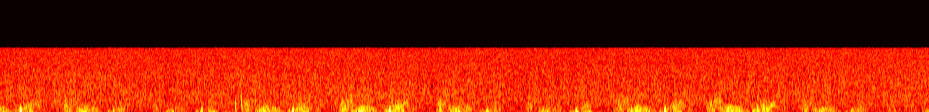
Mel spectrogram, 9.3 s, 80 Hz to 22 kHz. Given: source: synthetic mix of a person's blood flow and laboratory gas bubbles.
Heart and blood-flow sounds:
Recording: Doppler ultrasound of blood flow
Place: precordium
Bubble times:
2.33-2.46 s: bubbles
From the record:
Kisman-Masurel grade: 111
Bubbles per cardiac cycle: 1 to 2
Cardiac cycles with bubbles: 1 to 10%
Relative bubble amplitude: barely perceptible (0.100 to 0.250)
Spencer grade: 1 (occasional bubble signal discernible with the cardiac motion signal, with majority of cardiac periods free of bubbles)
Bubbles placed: anywhere in the cardiac cycle

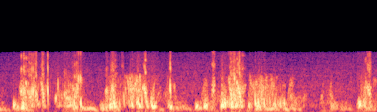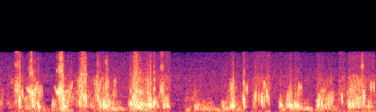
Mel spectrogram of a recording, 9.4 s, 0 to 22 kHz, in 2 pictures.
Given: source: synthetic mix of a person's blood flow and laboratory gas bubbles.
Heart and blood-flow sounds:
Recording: Doppler ultrasound of blood flow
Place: precordium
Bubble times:
0.25-0.65 s: bubbles
0.68-1.07 s: bubbles
1.32-2.00 s: bubbles
2.10-2.23 s: bubbles
2.65-2.72 s: bubbles
2.75-3.59 s: bubbles
4.47-4.73 s: bubbles
4.83-5.27 s: bubbles
5.41-6.19 s: bubbles
6.32-6.87 s: bubbles
7.58-7.70 s: bubbles
7.73-7.84 s: bubbles
7.87-8.12 s: bubbles
8.20-8.51 s: bubbles
8.66-8.92 s: bubbles
8.96-9.42 s: bubbles
From the record:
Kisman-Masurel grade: 333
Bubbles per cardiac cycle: rolling drumbeat, 9 or more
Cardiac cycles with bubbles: 50 to 99%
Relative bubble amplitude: loud (0.450 to 0.775)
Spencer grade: 3 (all of the cardiac periods contain showers or single bubble signals, but not dominating or overriding the cardiac motion signals)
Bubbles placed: anywhere in the cardiac cycle

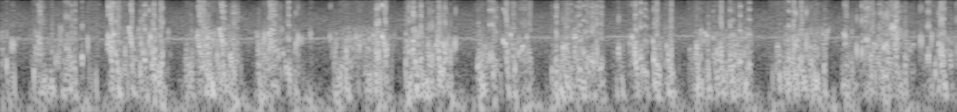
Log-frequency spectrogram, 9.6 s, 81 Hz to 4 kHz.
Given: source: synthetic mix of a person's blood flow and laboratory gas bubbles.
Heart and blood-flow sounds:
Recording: Doppler ultrasound of blood flow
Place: precordium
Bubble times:
0.00-0.20 s: bubbles
0.30-1.01 s: bubbles
1.04-1.72 s: bubbles
1.82-2.47 s: bubbles
2.53-3.05 s: bubbles
3.08-3.13 s: bubbles
3.28-3.94 s: bubbles
4.02-4.62 s: bubbles
4.74-5.36 s: bubbles
5.48-6.07 s: bubbles
6.12-6.79 s: bubbles
6.88-7.54 s: bubbles
7.69-8.31 s: bubbles
8.39-9.58 s: bubbles
From the record:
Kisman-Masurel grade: 444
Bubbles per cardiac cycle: continuous sound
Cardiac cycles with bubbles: 100%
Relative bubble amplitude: maximal (0.775 to 0.999)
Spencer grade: 4 (maximum detectable bubble signal sounding continuously throughout systole and diastole of every cardiac period, and overriding the amplitude of the normal cardiac signals)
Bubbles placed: anywhere in the cardiac cycle

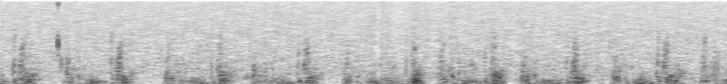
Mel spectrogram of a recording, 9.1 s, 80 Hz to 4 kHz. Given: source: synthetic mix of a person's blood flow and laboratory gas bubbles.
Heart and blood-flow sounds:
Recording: Doppler ultrasound of blood flow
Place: precordium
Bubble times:
0.69-0.80 s: bubbles
From the record:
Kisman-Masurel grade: 123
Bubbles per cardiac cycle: 1 to 2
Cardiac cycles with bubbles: 10 to 50%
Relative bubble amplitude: loud (0.450 to 0.775)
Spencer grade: 2 (many but less than half of the cardiac periods contain bubble signals, singularly or in groups)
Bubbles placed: only in the low amplitude regions of the cardiac cycle

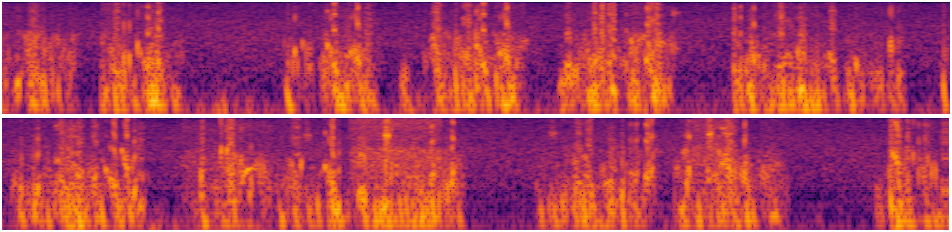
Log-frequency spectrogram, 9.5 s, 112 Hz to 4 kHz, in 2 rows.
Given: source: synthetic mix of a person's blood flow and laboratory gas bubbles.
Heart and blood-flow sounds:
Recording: Doppler ultrasound of blood flow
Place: subclavian vein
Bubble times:
0.00-0.42 s: bubbles
0.52-0.94 s: bubbles
1.41-1.91 s: bubbles
2.00-2.09 s: bubbles
2.12-2.65 s: bubbles
2.78-3.41 s: bubbles
3.65-4.55 s: bubbles
4.70-5.50 s: bubbles
5.65-7.09 s: bubbles
7.42-8.06 s: bubbles
8.10-8.71 s: bubbles
9.10-9.48 s: bubbles
From the record:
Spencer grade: 4 (maximum detectable bubble signal sounding continuously throughout systole and diastole of every cardiac period, and overriding the amplitude of the normal cardiac signals)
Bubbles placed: anywhere in the cardiac cycle

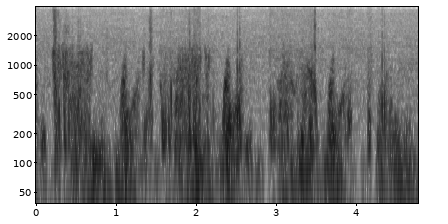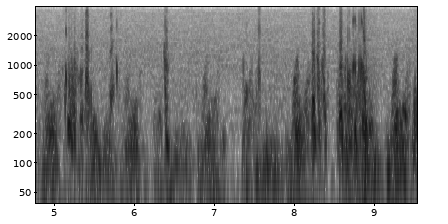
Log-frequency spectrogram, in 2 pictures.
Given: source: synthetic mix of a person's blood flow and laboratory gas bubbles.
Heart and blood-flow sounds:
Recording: Doppler ultrasound of blood flow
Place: precordium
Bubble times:
0.19-0.70 s: bubbles
1.31-1.46 s: bubbles
1.53-2.24 s: bubbles
2.48-2.59 s: bubbles
2.90-3.54 s: bubbles
3.87-3.96 s: bubbles
4.13-4.21 s: bubbles
4.26-4.39 s: bubbles
5.09-5.49 s: bubbles
5.68-5.81 s: bubbles
6.36-6.46 s: bubbles
7.34-7.42 s: bubbles
7.54-7.58 s: bubbles
8.20-8.43 s: bubbles
8.53-9.03 s: bubbles
9.47-9.55 s: bubbles
From the record:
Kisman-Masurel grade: 242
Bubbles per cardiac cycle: several, 3 to 8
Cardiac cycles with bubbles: 100%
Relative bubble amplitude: moderate (0.250 to 0.450)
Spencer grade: 3 (all of the cardiac periods contain showers or single bubble signals, but not dominating or overriding the cardiac motion signals)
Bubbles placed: only in the low amplitude regions of the cardiac cycle

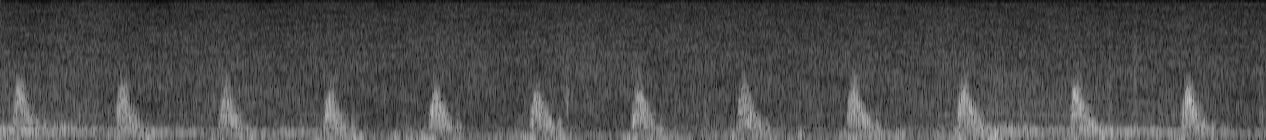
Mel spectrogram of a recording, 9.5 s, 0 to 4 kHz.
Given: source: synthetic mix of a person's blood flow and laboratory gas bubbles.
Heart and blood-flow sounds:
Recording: Doppler ultrasound of blood flow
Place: subclavian vein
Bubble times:
no bubbles
From the record:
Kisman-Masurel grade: 000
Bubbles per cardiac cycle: 0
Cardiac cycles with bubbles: 0%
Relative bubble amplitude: no bubbles discernible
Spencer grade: 0 (complete lack of bubble signals)

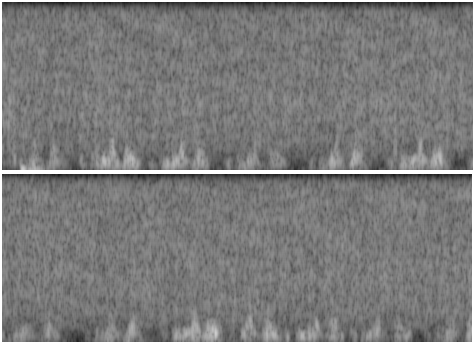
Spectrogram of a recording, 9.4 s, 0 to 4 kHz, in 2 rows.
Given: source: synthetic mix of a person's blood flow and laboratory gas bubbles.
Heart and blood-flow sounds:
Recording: Doppler ultrasound of blood flow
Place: precordium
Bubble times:
0.00-0.16 s: bubbles
0.53-0.56 s: bubbles
0.74-0.83 s: bubbles
From the record:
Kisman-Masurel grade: 111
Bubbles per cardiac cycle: 1 to 2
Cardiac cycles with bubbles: 1 to 10%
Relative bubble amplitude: barely perceptible (0.100 to 0.250)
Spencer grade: 1 (occasional bubble signal discernible with the cardiac motion signal, with majority of cardiac periods free of bubbles)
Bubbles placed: anywhere in the cardiac cycle

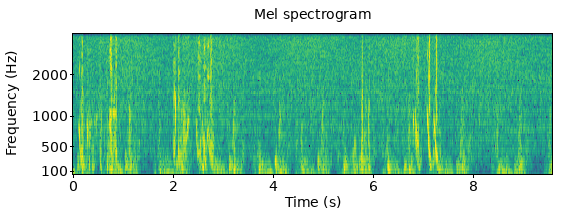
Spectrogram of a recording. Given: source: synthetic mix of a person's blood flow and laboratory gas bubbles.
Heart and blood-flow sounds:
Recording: Doppler ultrasound of blood flow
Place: precordium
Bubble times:
0.10-0.61 s: bubbles
0.64-0.92 s: bubbles
2.00-2.35 s: bubbles
2.44-2.84 s: bubbles
5.43-5.51 s: bubbles
5.56-5.97 s: bubbles
6.77-6.99 s: bubbles
7.05-7.36 s: bubbles
From the record:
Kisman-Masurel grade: 223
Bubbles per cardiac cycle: several, 3 to 8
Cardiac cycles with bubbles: 10 to 50%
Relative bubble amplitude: loud (0.450 to 0.775)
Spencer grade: 2 (many but less than half of the cardiac periods contain bubble signals, singularly or in groups)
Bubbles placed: anywhere in the cardiac cycle

